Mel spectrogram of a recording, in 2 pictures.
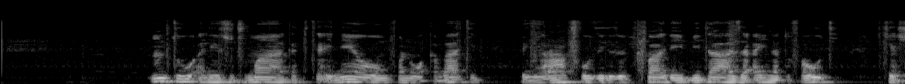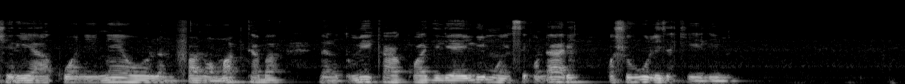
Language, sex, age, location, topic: Swahili, male, 25-35, Dar es Salaam, education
